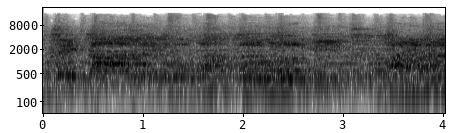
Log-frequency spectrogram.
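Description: A group of men singing together, accompanied by two piano accordions, an acoustic guitar and an electric bass guitar.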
